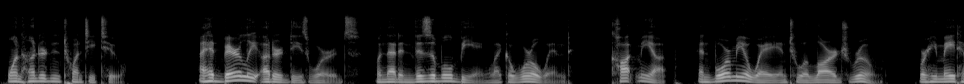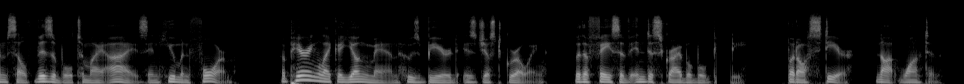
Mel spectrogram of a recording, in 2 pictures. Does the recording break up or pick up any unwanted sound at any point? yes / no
yes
